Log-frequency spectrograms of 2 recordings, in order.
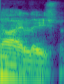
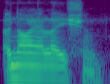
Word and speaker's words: annihilation: So, it's almost to me that the H is silent.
